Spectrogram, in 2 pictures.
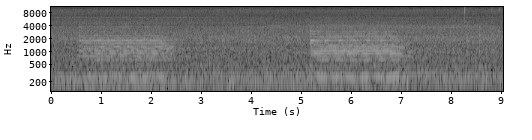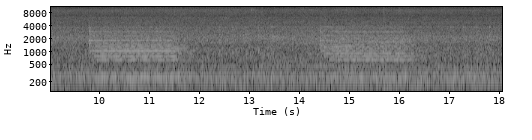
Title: How to mri sound & scan view checking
